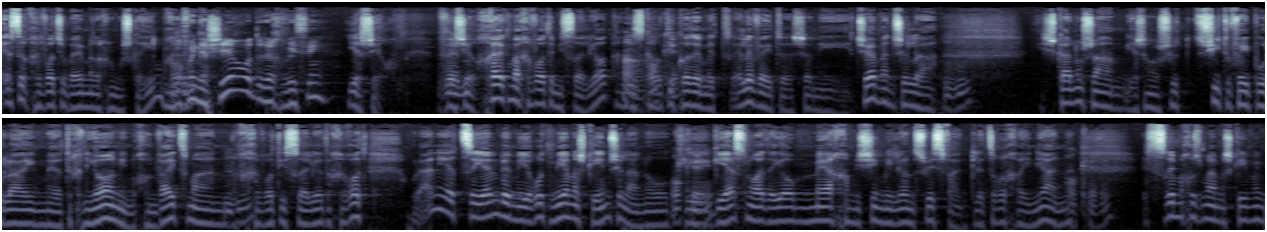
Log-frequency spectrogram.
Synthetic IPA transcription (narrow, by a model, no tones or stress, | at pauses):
ʔese̞ʁχevʁo̞tʃe̞bae̞manaχnumuʃkaimeofenjaʃiʁod̪deʁeχvisi | jaʃḭʁ | aʃiʁχele̞kmeaχevʁo̞themisʁaelijo̞taniizkaʁtiko̞de̞metḛlevejteʃanit͡ʃemanʃela | iʃkanuʃamjeʃlanupʃutʃitufe̞jpeulaimteχnijo̞nimχonvajt͡smanχevʁo̞tisʁaelijo̞taχe̞ʁo̞t | ulʔa̰ja̰nijet͡saje̞nbemeiʁutmiamaʃkiimʃe̞lanukkʰiɡiasnuadajo̞mːeaχamiʃimːiljo̞nswisfankle̞t͡so̞ʁeχainjankʰ | esʁimaχuzmeamaʃkiimm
